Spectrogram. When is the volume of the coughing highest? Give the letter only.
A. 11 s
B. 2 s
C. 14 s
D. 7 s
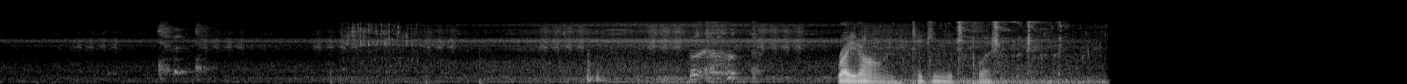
D.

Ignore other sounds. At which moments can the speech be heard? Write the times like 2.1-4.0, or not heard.
8.3-10.0.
